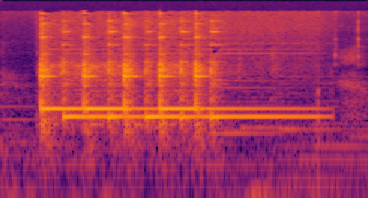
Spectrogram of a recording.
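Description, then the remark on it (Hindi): A doorbell at the door of a home rings with a quick burst of about five rapid chime strikes, then its tone lingers and fades out over the next second. It is fairly loud, and no one speaks. “और अब नौरी इंतज़ार कर रहा था अपने मम्मी पापा के आने की और तभी दरवाजे की घंटी बजती है”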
